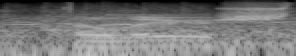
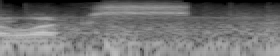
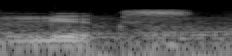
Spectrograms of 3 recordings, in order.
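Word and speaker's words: Luchs: No, it's pronounced looks. It's like, that guy looks really nice today. It's the exact same pronunciation as the English word looks. Gotcha. Now I know. Although if you say it with a proper German accent, it's more like Lux.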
